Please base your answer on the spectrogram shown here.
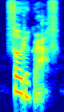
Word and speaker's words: photograph: Photograph. Now, photographer. Notice how the stress changes when the word becomes longer.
